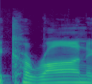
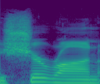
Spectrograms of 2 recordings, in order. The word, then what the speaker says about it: Charon: By the way, it's acceptable to pronounce the CH in Charon as sh, ch, or even a K sound. So it could be Charon, it could be Charon, or it could be Charon.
